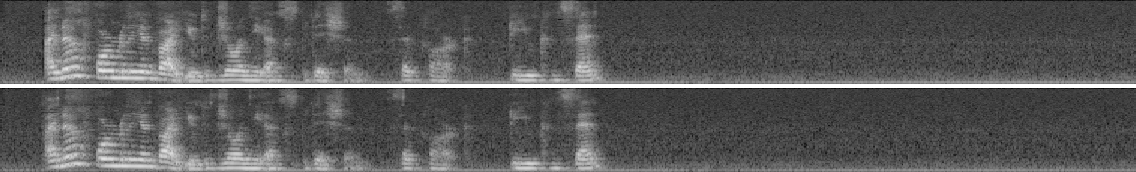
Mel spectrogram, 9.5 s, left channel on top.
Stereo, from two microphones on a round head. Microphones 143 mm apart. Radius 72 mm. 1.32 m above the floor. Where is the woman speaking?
45° left (ahead or behind), 1.3 m.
